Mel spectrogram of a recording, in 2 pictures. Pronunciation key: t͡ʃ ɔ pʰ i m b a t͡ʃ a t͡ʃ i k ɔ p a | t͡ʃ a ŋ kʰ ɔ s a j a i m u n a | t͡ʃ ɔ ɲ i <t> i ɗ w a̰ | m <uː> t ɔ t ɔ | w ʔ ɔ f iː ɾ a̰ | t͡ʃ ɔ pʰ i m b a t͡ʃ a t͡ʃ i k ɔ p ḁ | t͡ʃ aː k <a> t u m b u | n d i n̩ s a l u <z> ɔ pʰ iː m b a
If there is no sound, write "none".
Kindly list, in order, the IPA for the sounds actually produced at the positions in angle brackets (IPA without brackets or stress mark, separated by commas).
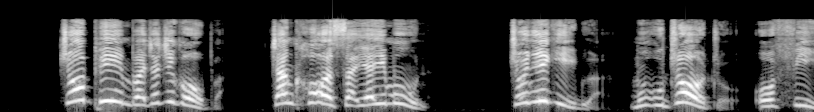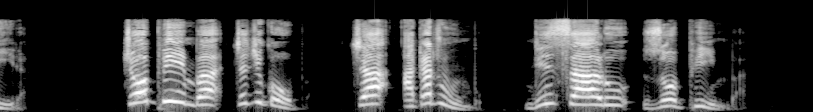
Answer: k, uː, a, z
